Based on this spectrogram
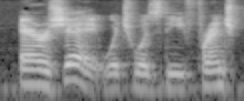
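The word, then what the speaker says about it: Hergé: in Belgium R gave himself the p name ERJ which was the French pronunciation of his initials reversed from gr to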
